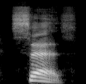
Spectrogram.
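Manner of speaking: ordinary talk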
